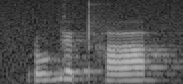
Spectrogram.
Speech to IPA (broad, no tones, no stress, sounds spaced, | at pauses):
ɽ o ɡ ɛ t̪ʰ a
